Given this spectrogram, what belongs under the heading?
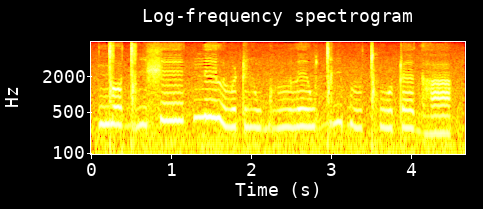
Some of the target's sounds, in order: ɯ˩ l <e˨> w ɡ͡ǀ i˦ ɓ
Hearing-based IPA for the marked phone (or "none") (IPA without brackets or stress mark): e˨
